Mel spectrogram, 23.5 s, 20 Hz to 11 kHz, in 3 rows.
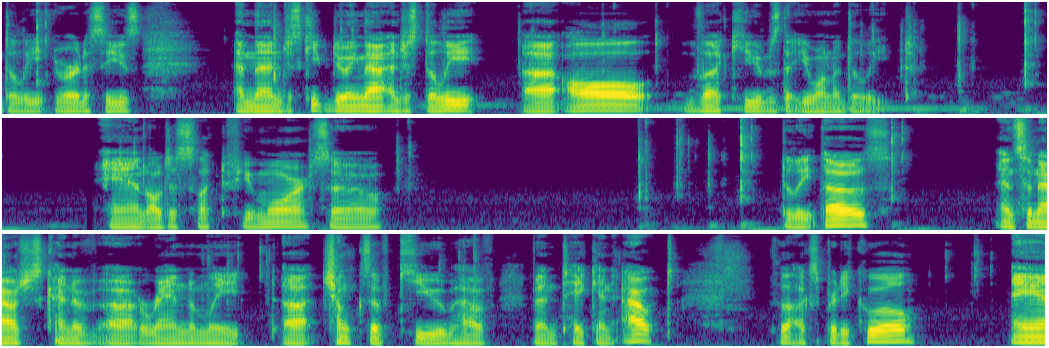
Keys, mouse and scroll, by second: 0.2 x, 1.8 l, 2.3 l, 3.7-6.2 typing, 7.6 x, 8.4 ctrl+z, 8.5 a, 9.9 l, 10.7 l, 12.4 l, 14.4 x, 15.5 Tab, 16.5 scroll down 1, 17.2-20.7 shift+middle drag, 20.7 a, 21.7-22.5 scroll down 1, 22.5-23.5 shift+middle drag.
